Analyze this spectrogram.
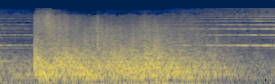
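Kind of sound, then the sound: sound effect, gunshot sound effect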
